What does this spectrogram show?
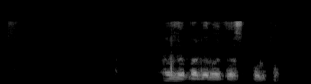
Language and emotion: Russian, neutral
